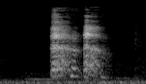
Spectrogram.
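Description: A common hill myna gives two quick, harsh, breathy bursts in a row, much like a human cough, over a faint low hum.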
